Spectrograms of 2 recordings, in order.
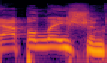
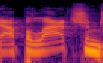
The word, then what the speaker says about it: Appalachian: It's not the Appalachian Trail, it's the Appalachian Trail. And he actually has a shirt that says it's Appalachian and it's spelled out that way.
